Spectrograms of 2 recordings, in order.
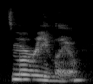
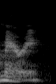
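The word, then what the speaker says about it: Marie Lu: can't pronounce Marie that's I think that's Marie Lou not Mary thanks Mom so yes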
